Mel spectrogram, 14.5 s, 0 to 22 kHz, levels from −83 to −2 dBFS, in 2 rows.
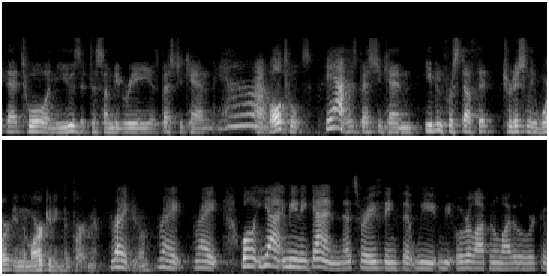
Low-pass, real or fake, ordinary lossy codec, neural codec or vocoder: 7.2 kHz; fake; MP3, 32 kbps; codec, 24 kHz, 0.5 kbps, DualCodec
